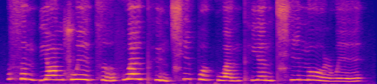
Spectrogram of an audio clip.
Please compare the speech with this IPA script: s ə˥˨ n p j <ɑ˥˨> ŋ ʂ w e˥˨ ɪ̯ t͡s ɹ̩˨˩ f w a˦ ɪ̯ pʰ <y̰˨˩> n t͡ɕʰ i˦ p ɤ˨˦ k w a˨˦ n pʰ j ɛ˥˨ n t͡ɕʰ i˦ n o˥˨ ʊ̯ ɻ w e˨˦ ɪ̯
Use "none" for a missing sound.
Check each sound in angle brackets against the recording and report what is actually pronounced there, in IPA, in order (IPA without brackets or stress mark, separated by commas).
ɑ˦, y̰˨˩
